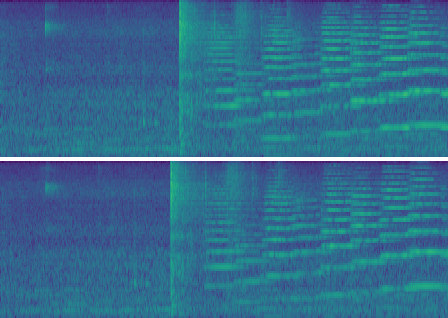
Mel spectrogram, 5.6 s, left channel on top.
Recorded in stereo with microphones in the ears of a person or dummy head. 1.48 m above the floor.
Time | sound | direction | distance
0.6 | dripping | 30° left (ahead or behind) | 1.4 m
2.5 | a trumpet | 20° left (ahead or behind) | 3.5 m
